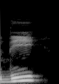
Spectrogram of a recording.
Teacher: یا ساکن سے پہلے زیر ہے، ایک الف کے لمٹ میں یا کو کھینچنا ہے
